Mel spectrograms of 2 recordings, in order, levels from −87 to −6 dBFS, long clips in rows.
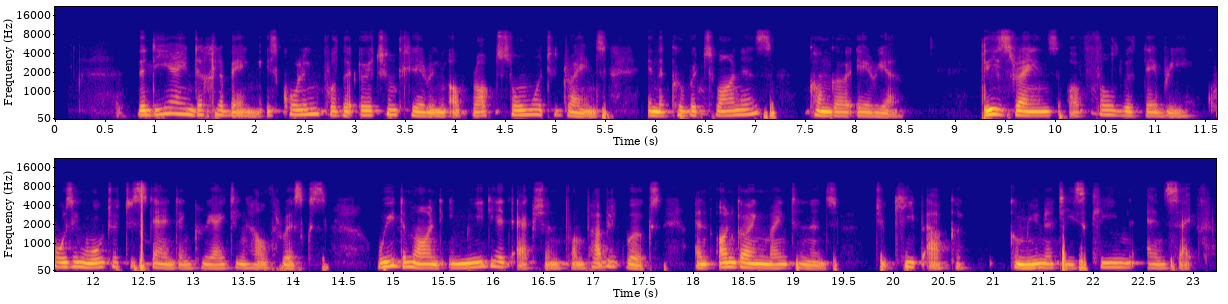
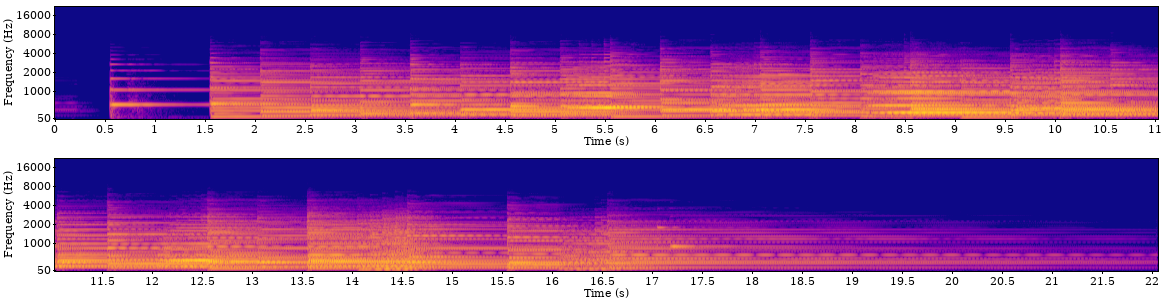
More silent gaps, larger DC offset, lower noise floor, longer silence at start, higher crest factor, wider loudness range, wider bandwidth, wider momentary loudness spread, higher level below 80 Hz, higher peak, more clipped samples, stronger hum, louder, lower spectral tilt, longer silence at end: neither; neither; first, -72 dBFS vs -66 dBFS; about the same, 0.6 s vs 0.55 s; first, 22 dB vs 16 dB; second, 3 LU vs 12 LU; first, 9.4 kHz vs 5.8 kHz; second, 12 LU vs 18 LU; about the same, -52 dBFS vs -56 dBFS; first, -2 dBFS vs -6 dBFS; neither; neither; about the same, -24 LUFS vs -22 LUFS; second, -7 dB/octave vs -9.5 dB/octave; second, 0.25 s vs 1.45 s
